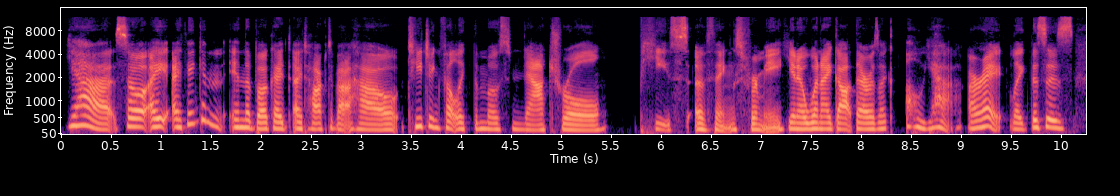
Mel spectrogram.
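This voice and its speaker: A woman's voice: on the low side, normal speed, no echo, studio quality. A woman educator and author talking casually in an interview, chatty and self-deprecating, often laughing at herself.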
